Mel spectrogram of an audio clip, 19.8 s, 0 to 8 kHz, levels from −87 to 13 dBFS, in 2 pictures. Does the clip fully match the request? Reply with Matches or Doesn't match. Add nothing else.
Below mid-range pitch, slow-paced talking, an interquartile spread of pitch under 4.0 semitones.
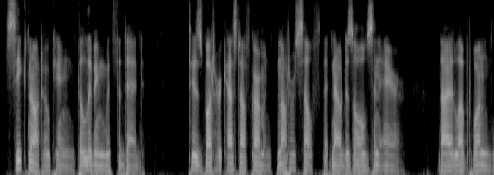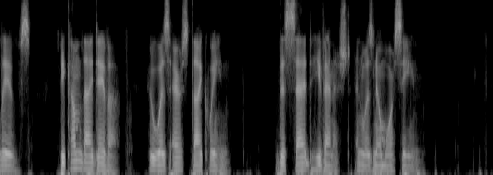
Matches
